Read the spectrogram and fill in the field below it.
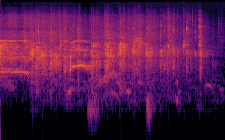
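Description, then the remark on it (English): A crowd applauds with dense, steady clapping, mixed with cheers and a few whoops, cheering on a woman. The noise stays loud for several seconds, then thins out as it tapers off. “But like, this is what she wants to do with her life, so let's cheer her on.”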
